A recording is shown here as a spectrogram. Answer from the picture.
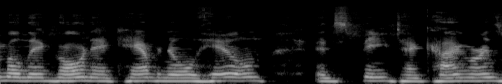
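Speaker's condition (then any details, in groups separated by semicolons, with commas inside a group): ALS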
